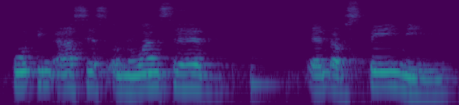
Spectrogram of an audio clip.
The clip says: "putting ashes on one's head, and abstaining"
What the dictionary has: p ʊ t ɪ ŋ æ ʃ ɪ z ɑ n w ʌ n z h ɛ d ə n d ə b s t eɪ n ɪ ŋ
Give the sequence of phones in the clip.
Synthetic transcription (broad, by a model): p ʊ t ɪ ŋ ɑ s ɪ s ɑ n w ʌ n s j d ə n d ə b s t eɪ n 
